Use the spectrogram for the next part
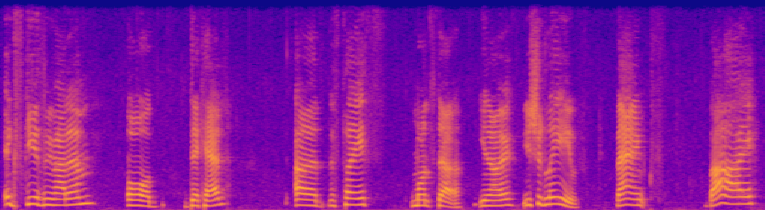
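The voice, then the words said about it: Put-on girl voice. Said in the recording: “big girl voice”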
